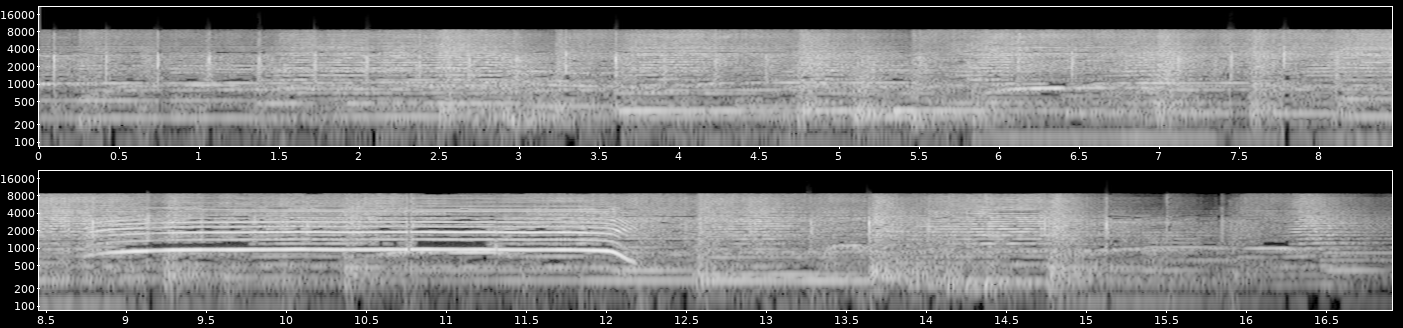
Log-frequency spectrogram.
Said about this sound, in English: Come on, clap hands for the bishop.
